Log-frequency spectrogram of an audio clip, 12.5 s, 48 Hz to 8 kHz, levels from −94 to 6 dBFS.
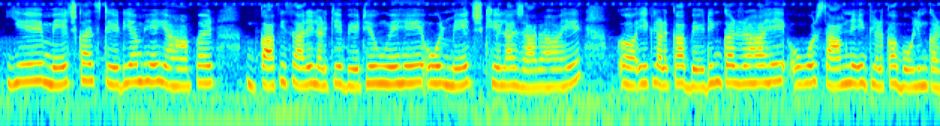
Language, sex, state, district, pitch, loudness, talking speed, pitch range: Kumaoni, female, Uttarakhand, Uttarkashi, 275 Hz, -24 LUFS, 155 wpm, 255-280 Hz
